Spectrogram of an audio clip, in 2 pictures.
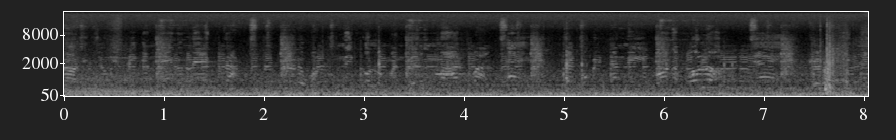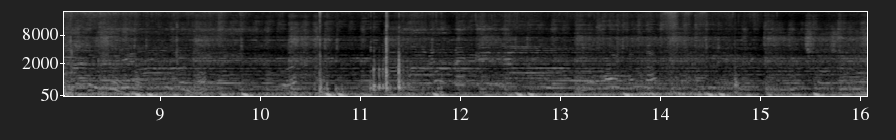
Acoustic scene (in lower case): car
